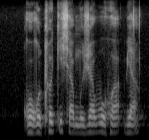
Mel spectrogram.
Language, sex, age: Northern Sotho, male, 18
